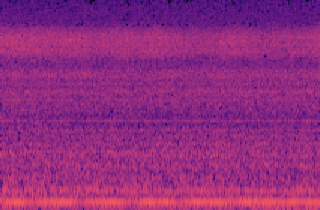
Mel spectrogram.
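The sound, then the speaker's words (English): A home air conditioner, just switched on by a Google voice-assistant command, runs its fan with a steady, constant whoosh and a low electrical hum beneath it. Fairly quiet and unchanging throughout, with no voices. “And I heard the beep on the air conditioner and the air conditioner is now on. You can probably hear the fan in the recording.”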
